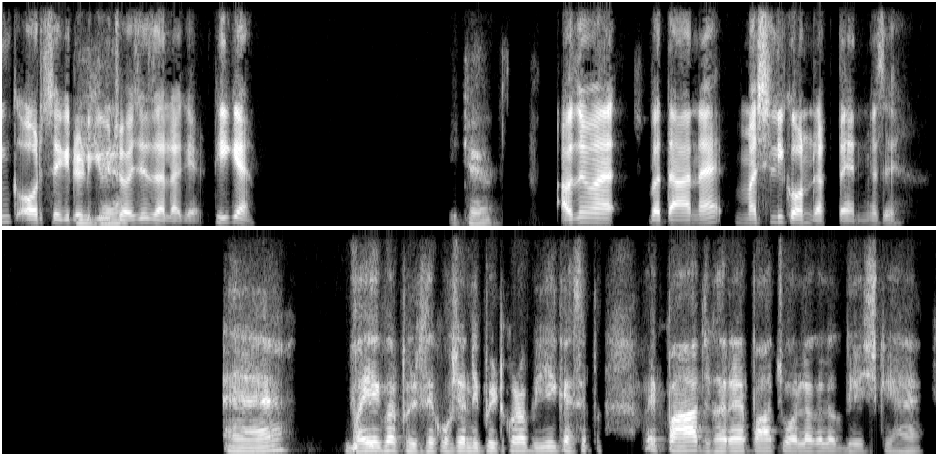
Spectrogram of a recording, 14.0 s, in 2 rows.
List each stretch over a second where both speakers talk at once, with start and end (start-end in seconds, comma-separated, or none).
none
